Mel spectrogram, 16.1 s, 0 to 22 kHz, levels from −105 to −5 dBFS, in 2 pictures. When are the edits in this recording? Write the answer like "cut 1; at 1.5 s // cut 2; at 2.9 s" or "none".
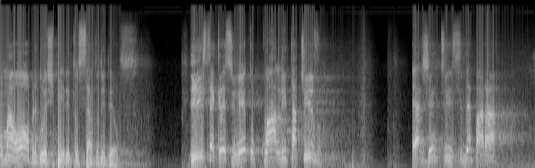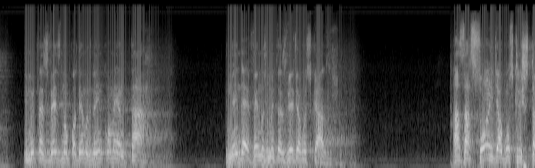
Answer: cut 1; at 6.1 s // cut 2; at 14.8 s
